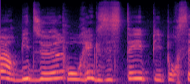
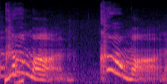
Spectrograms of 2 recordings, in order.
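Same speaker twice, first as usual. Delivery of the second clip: put-on English accent; 5 semitones higher, much slower than usual. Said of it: "Avec l'accent anglais".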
